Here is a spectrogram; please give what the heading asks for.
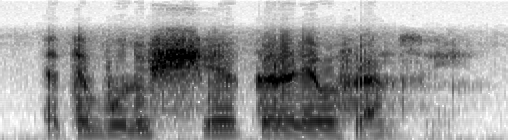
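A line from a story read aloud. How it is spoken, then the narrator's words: Plain. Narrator (Russian): ответил Людовик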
